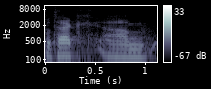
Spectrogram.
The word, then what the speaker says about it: LaTeX: So first of all, LaTeX is not pronounced latex. It's not the stretchy plastic material. The X, or the final character in there, is the chi, the Greek chi.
